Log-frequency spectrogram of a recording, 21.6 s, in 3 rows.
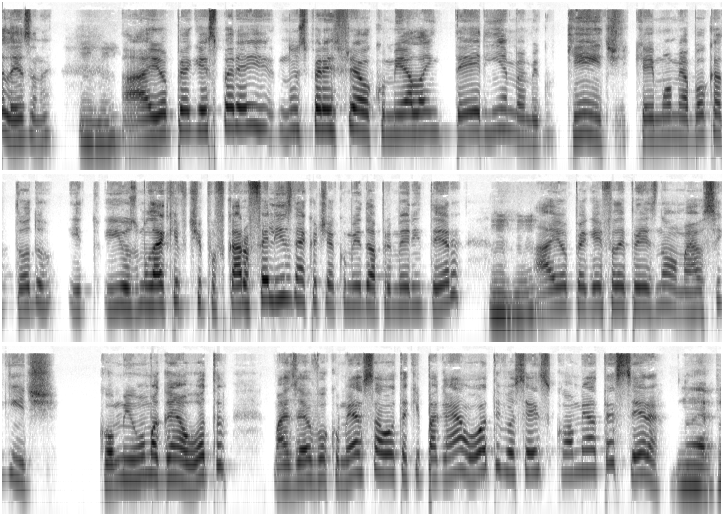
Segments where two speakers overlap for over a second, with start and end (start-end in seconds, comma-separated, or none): none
